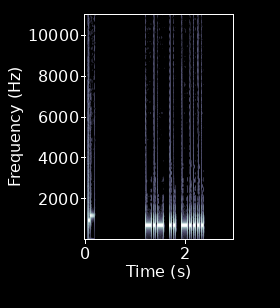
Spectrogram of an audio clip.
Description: Morse code, heard as a keyed tone, about 30 wpm, 700 Hz. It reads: KI6
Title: USA Call Sign Prefixes - 30wpm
